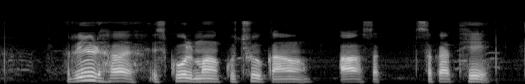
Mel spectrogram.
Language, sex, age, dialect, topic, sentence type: Chhattisgarhi, male, 18-24, Western/Budati/Khatahi, banking, question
